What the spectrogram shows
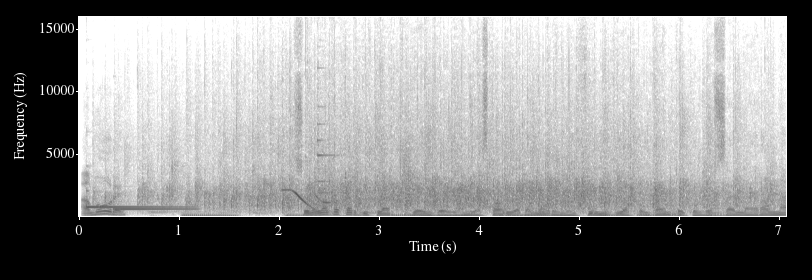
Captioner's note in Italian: Applauso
